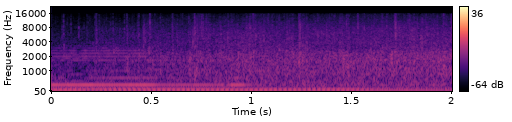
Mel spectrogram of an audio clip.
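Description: A band's final held chord rings on and dies away over the first second or two, while audience applause swells up beneath it.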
